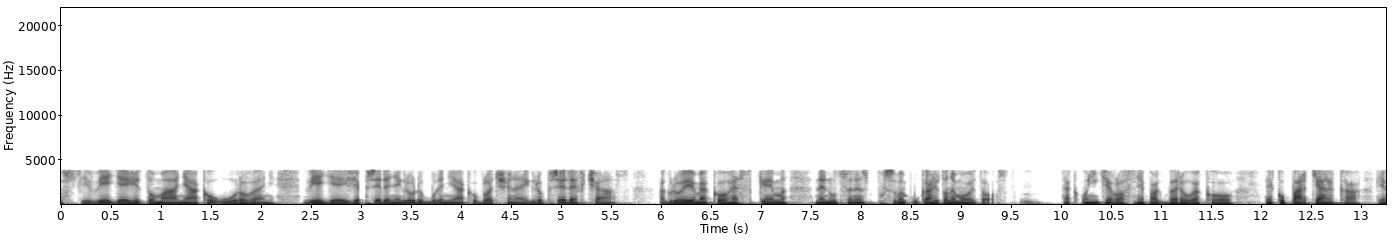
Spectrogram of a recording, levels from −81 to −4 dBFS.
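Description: No technical faults are audible.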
